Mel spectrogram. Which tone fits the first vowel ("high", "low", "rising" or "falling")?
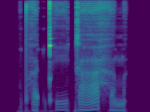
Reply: low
